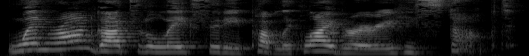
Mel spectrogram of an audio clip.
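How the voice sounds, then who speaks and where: A woman in her thirties reading a picture book aloud, expressive, deliberate and dramatic, like a teacher. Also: on the high side. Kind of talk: expressive storybook read-aloud. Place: small room at home. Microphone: camera or phone at close range.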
